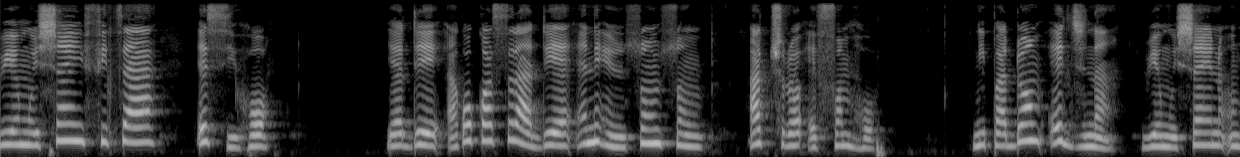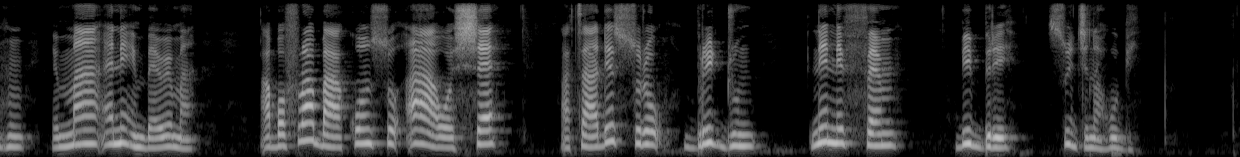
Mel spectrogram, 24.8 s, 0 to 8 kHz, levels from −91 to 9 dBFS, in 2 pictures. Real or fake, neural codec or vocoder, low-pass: real; none; 7.2 kHz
